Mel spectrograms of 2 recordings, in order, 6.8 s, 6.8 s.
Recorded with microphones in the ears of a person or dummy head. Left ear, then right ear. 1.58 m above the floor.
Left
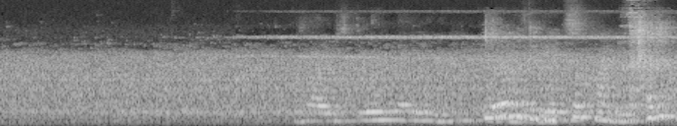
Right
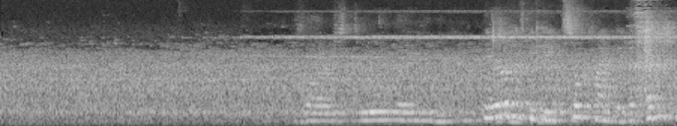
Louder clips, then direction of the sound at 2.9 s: Left 2 dB; 85° right.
